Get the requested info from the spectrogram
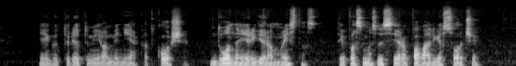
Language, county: Lithuanian, Šiauliai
